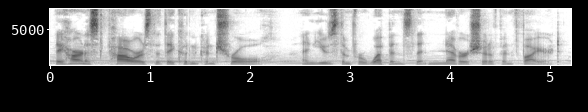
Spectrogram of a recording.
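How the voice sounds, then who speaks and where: A woman performing grave, measured narration as the solemn storyteller of a post-apocalyptic audio drama. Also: low-pitched, vocal fry. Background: music.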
